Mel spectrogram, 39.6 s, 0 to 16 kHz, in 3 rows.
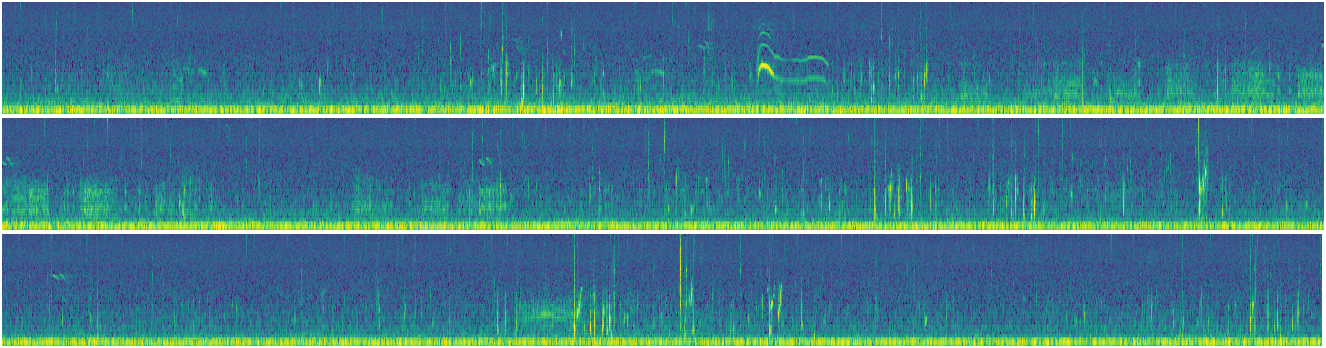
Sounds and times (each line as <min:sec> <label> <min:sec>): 0:01.7 bird calls 0:02.1
0:06.3 bird calls 0:08.3
0:13.0 bird calls 0:14.2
